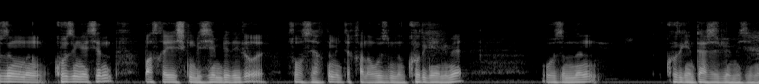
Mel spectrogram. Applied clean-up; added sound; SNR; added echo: none; none; none; none.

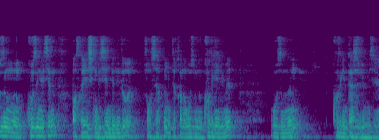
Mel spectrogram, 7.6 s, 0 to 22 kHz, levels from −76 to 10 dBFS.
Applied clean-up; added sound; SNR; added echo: none; none; none; reverberation time 0.8 s.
